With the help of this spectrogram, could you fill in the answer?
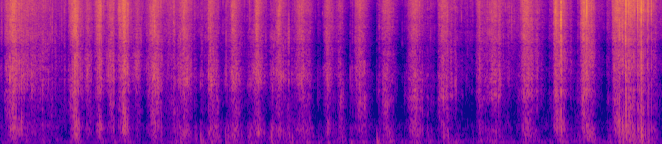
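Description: Long nails scratch and tap quickly and aggressively across a yellow foam kitchen dish sponge with a green scouring pad layer. A rapid series of dry, bright, crinkly rasps and taps comes with almost no low end, and the bursts grow louder and denser toward the end.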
